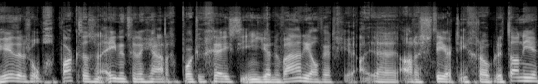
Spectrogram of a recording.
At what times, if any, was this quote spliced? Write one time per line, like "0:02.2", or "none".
none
